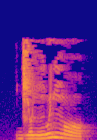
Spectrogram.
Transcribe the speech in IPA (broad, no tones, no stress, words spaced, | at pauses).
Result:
d͡ʑɔʎŋulʲ ŋɔ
